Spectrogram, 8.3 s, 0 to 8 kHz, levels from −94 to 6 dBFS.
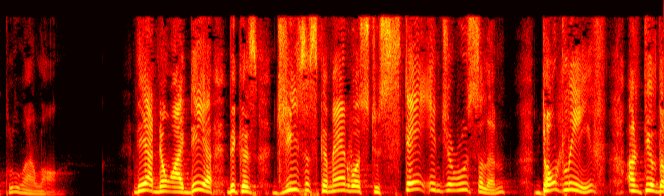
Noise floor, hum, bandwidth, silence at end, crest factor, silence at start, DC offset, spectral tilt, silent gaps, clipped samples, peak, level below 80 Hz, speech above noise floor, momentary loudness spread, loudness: -79 dBFS; none; 7.8 kHz; 0 s; 20 dB; 0.1 s; under 0.1%; -3.5 dB/octave; none; under 0.1%; -2 dBFS; -54 dBFS; 59 dB; 15 LU; -20 LUFS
